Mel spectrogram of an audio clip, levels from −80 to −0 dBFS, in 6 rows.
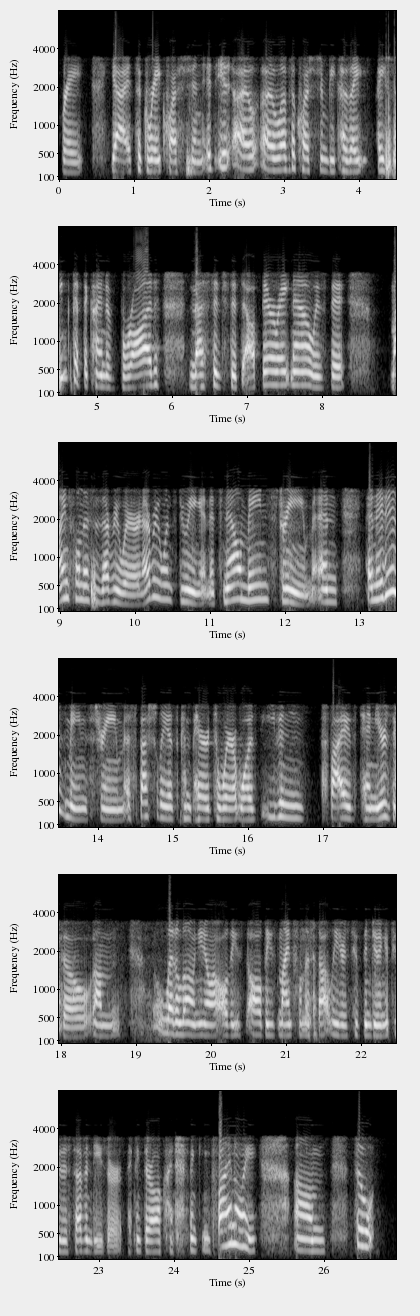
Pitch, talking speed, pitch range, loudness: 215 Hz, 195 wpm, 195-280 Hz, -14 LUFS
